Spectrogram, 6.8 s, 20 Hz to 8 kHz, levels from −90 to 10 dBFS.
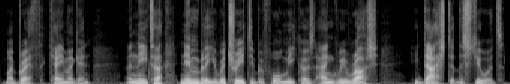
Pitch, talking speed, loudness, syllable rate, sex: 135 Hz, 140 wpm, -20 LUFS, 5.0 syllables/s, male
